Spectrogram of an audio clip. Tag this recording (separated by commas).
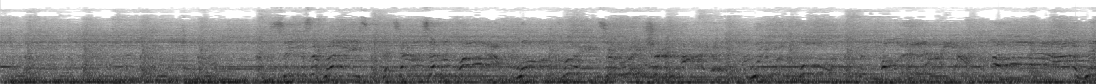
Music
